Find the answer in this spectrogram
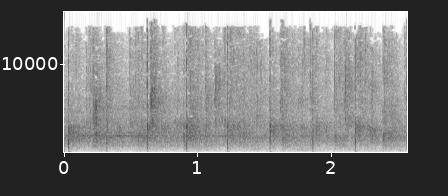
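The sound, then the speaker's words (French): An audience applauds steadily, a dense wash of many hands clapping with a few sharper claps standing out. It holds at an even, moderate level for the whole moment, with no one speaking. “C'est ça, on peut les applaudir.”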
